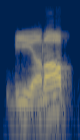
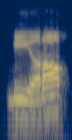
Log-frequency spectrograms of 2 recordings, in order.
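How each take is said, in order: The two takes are said the same way.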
